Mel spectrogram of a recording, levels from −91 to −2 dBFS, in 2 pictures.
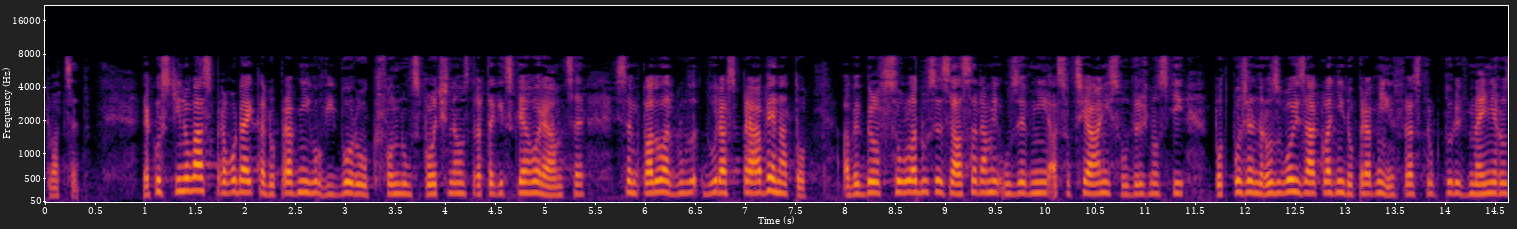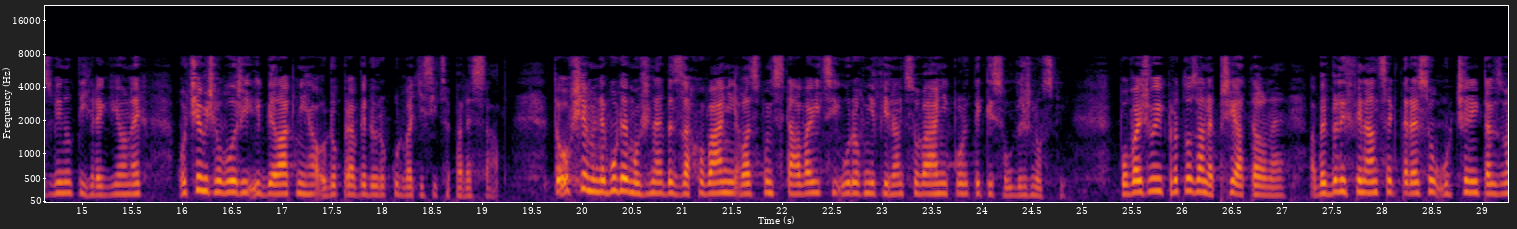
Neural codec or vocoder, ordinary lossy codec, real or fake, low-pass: codec, 16 kHz, 4 kbps, FreqCodec, larger model; none; fake; none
